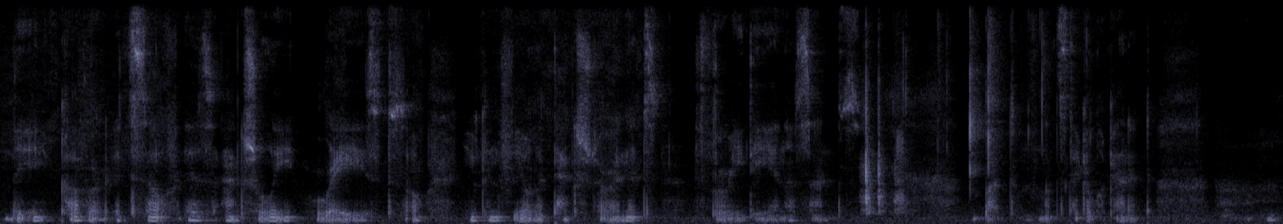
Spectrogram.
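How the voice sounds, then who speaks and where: A hushed, breathy ASMR voice, soft-spoken and whispering in a deliberate, unhurried roleplay as an inspector. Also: mid-range voice. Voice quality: breathy whisper with creaky fry. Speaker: ASMR creator playing a record inspector.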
